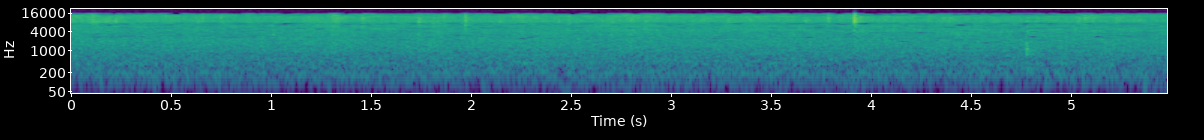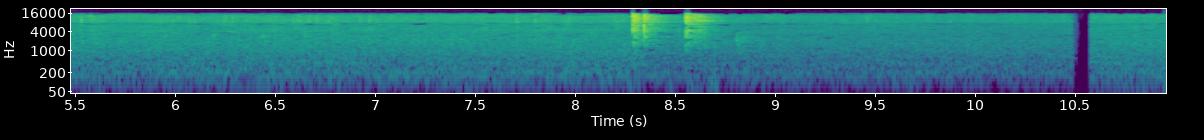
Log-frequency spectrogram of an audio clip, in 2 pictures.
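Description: Chicken, bacon and vegetables sizzling steadily in a pan, with a few faint clicks. Near the end, a utensil knocks sharply on the pan twice in quick succession.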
